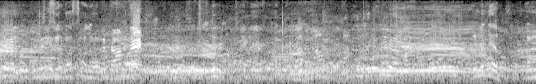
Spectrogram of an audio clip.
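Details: Cattle, small bull and heifer calves, at a busy livestock market in Rangpur, Bangladesh: drawn-out low moos rise from the herd amid constant crowd chatter and bargaining voices.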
